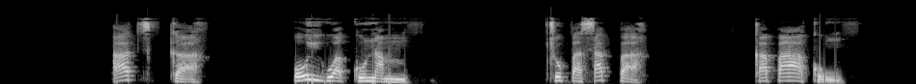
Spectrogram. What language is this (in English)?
Yauyos Quechua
